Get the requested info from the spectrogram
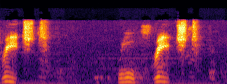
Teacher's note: that that e d makes a t sound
